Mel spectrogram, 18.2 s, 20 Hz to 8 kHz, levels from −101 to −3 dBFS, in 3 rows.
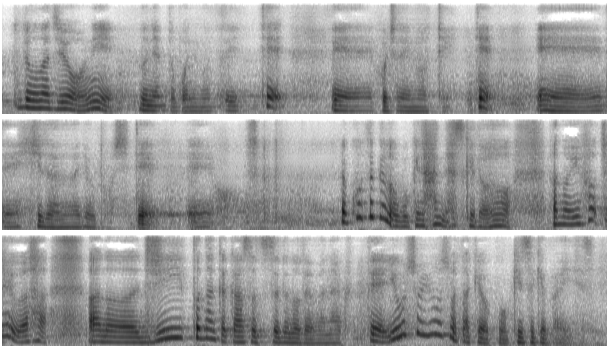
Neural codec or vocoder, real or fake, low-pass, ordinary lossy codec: codec, 24 kHz, 0.5 kbps, DualCodec; fake; 7.2 kHz; none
